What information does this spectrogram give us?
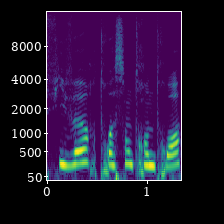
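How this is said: The name is said with French pronunciation. "en français, on va dire que ça s'appelle"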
